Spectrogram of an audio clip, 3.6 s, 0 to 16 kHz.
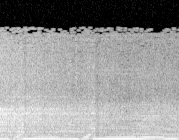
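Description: A Ferrari F430 Spyder with a 490-horsepower engine revving hard while driving, its loud close engine note rising and falling in pitch through a brief dip before climbing again.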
